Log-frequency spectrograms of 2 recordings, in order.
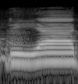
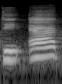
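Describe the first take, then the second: First: The two syllables flow together without a break. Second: The two syllables are split apart with a break. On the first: The speaker calls it right. "Keep the syllables together. Link them to each other" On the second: The speaker calls it wrong. "I hear some people say the at ... No. Do not separate the syllables"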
